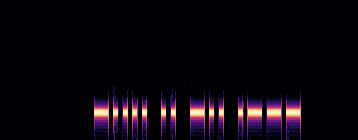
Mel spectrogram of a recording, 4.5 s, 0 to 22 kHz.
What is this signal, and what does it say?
Morse code, heard as a keyed tone, about 20 wpm, 700 Hz. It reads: 6IDJ
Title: Four Challenging Letter-Number Combinations 20wpm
